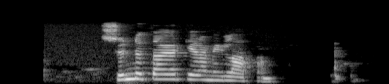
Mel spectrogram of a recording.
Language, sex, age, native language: Icelandic, female, 50-59, Icelandic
